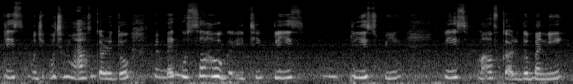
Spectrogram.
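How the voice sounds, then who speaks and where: A woman doing a possessive young man in a fan storybook, in a slightly high, mellow voice. He presses hard with questions and stumbles through apologies. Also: unhurried, slight background noise, natural voice. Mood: apologetic. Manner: stern questioning, stammering apologies.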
